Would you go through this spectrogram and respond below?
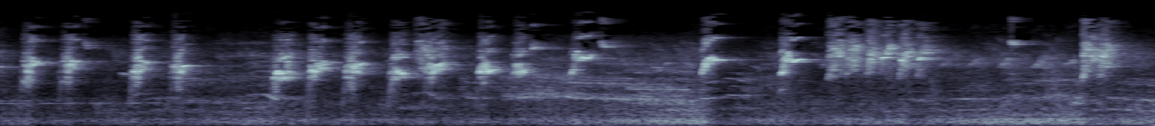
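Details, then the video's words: Asian pied starling singing a loud, varied chatter: rapid series of harsh, squawky and whistled notes repeated about twice a second, with clear fluting tones and broad noisy bursts, later running into denser scratchy phrases. "SUARA JALAK KEBO NGOCEH KERAS BERBAGAI VARIASI BUNYI"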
